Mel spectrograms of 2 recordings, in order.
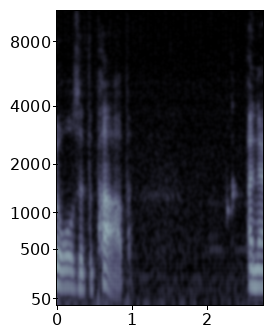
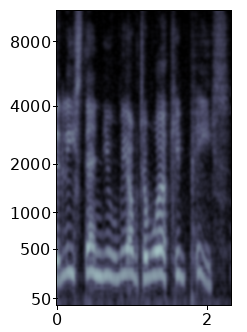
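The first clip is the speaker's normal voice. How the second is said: sassy barmaid voice; 6 semitones higher, 4 dB louder than usual. Acted.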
